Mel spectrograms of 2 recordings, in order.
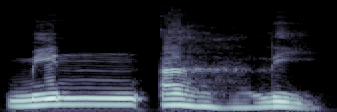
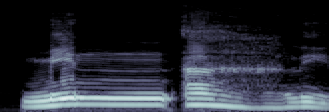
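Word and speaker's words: مِنْ أَهْلِ: Nun mati kalau bertemu hamzah disebut dengan izhar. Dan dalam membacanya nunnya harus jelas. Min ahli. Min ahli dijelaskan.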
